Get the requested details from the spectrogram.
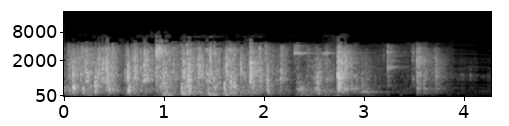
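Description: slaps to the face

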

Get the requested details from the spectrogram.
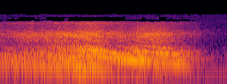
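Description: light aircraft engine

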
